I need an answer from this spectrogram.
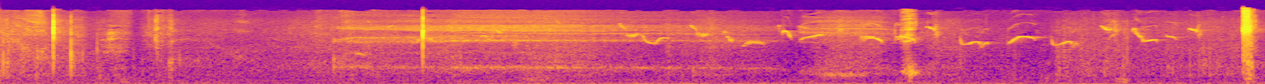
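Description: Small bird chirping: a thin high whistle, then a quick run of short up-and-down chirps. A few light clicks, with one sharp loud click near the end.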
